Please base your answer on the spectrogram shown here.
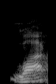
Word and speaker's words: Lot: in Genesis chapter 14 uh lot requires that he got I guess we're really supposed to call him load aren't we but lots yeah just Hebrew pronunciation right it's a long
